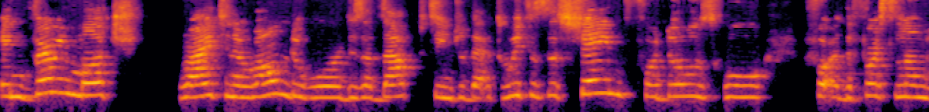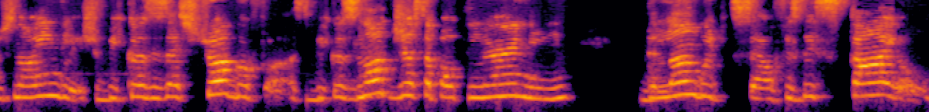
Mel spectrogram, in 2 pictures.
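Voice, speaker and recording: In a Portuguese accent, a woman speaks at a high pitch. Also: fairly even intonation, moderate pace. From Brazil. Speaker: university lecturer. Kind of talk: workshop lecture.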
